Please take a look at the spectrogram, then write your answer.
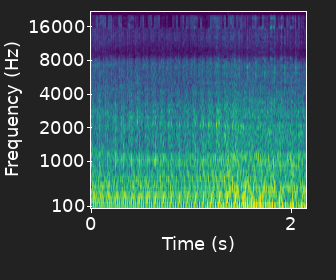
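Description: A Kubota B5001 tractor engine idling steadily in a field, a close, continuous low rumbling drone with even vibration throughout.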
